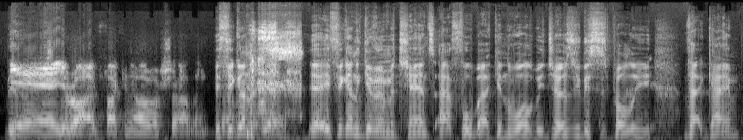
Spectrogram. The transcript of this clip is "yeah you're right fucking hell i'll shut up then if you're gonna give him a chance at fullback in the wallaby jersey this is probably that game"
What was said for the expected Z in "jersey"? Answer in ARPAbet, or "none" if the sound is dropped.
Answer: Z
